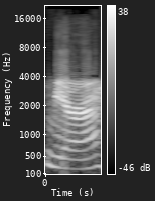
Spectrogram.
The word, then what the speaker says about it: Mira: Is it Mira or Mira? It's Mira. Mira.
